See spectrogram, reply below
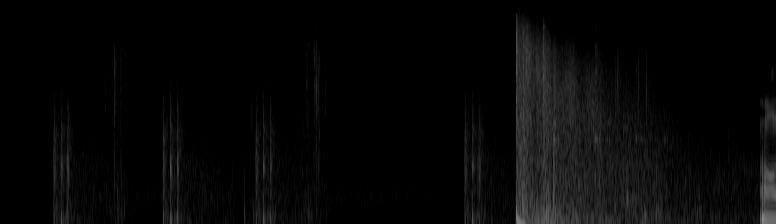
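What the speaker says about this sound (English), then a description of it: "Oh, this gun's loud" Gunfire in Call of Duty: Mobile Battle Royale: four or five separate sharp shot bursts spaced about a second apart, then a much louder sustained blast with a long ringing decay, loud and close, with no talking.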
